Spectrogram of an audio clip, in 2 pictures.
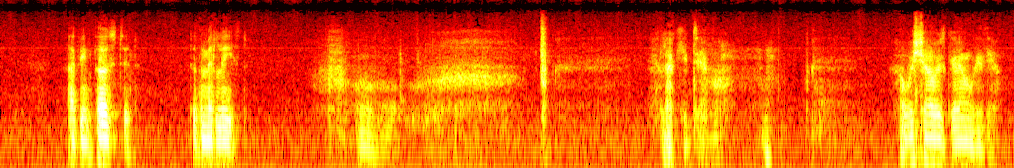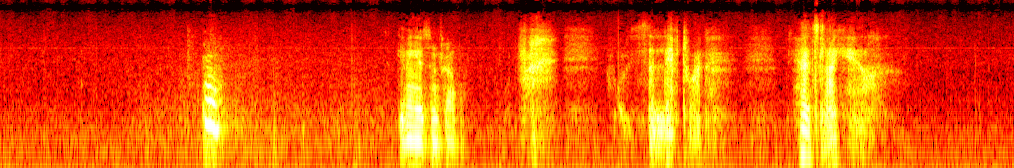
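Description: A young man speaks quietly and earnestly, close by.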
